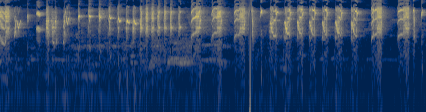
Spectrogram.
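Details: Full isian song of a long-tailed shrike, used to stir up young birds; quick high chirps speed into a fast rattling run, then sharp repeated notes about twice per second, with a click near the middle.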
